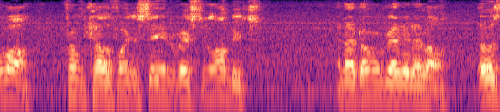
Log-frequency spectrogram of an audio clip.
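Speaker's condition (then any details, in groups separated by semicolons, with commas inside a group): Brain injury; 20-foot fall, surgery; relearned talking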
